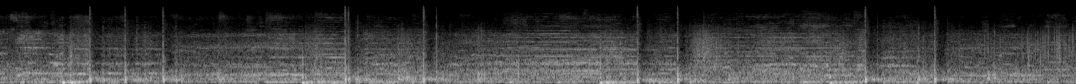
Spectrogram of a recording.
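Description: Festive fireworks salute: aerial shells bursting with sharp bangs at irregular intervals, about one a second, over music playing.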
